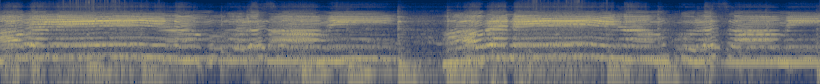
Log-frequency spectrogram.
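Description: A group of women singing a Tamil folk song together in unison, in phrases with short breaks between them.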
